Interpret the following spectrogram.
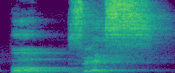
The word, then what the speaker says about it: possess: Possess. Retenez ça très bien s'il vous plaît. Possess. Et dans ce verbe ici, le premier S se prononce Z.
